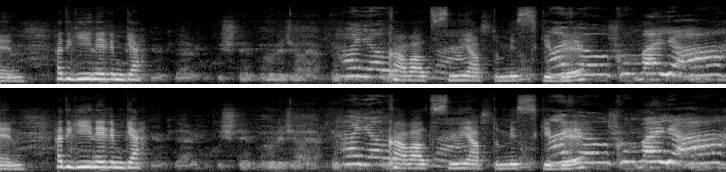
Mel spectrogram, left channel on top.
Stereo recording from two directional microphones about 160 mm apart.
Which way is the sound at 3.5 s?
20° left (ahead or behind).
